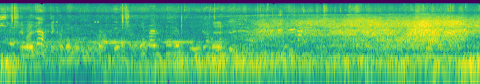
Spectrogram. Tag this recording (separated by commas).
Speech, Vehicle, Aircraft, airscrew, airplane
